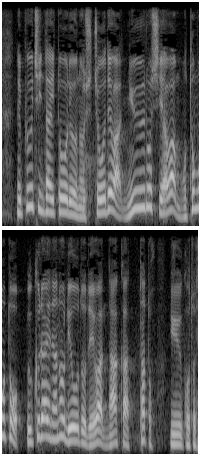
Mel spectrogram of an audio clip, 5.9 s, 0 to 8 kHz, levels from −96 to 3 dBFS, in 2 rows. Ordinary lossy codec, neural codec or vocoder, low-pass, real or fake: none; none; 7.2 kHz; real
